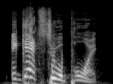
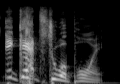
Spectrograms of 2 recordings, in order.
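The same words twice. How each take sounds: First: Emphatic. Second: Emphatic repeat. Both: Real, not acted.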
